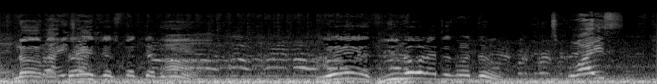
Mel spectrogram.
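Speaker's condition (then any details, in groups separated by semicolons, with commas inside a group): No condition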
